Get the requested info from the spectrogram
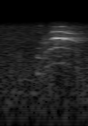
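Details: Male house cat meowing indoors while getting his toy and opening a drawer: one short, harmonic, slightly rising-then-falling meow lasting about a quarter second, ending in a sharp click, with a person's encouraging voice nearby.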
